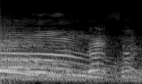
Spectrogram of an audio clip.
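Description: A debate audience shouts a one-word answer together, a loud, brief burst of many voices in unison, close and then quickly trailing off.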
